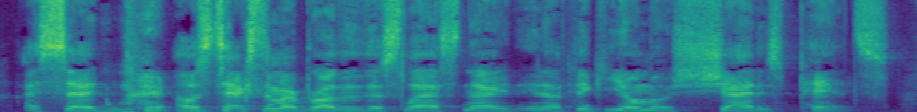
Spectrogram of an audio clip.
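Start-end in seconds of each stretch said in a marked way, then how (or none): none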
